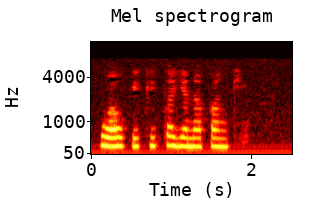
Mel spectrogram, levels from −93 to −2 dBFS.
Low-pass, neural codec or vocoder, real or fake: 7.2 kHz; none; real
